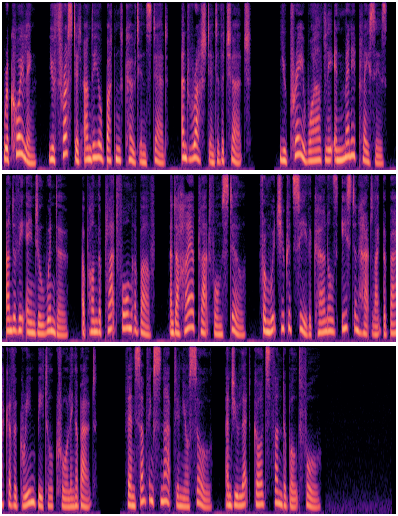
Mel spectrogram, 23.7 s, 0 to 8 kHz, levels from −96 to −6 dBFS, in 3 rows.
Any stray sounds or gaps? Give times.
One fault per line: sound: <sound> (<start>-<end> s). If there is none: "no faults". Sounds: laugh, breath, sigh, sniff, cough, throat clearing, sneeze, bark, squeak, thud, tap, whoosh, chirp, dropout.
no faults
